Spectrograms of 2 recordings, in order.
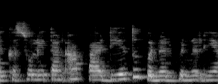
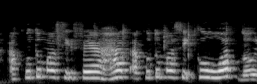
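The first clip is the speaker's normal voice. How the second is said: higher and louder, insisting he's still strong; insistent old partner; 8 semitones higher, 7 dB louder than usual. Retold or imitated. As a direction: protest that you're still fit, voice raised. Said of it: "dia tuh ngomong gitu sama kamu". (meyakinkan pasangan bahwa masih kuat, suara lebih tinggi dan keras)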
